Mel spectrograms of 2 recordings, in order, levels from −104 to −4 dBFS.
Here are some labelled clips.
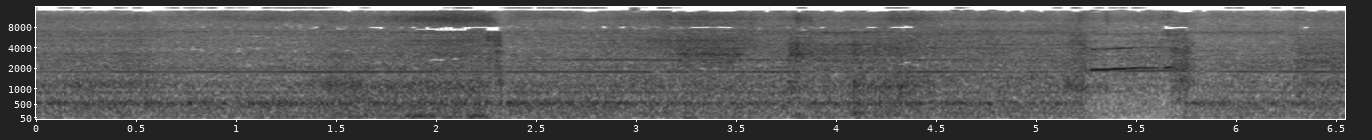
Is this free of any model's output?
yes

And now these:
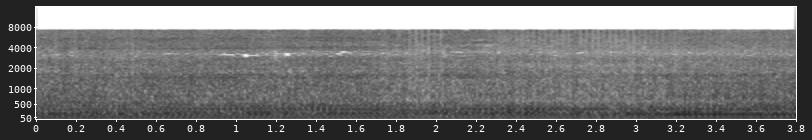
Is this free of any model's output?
yes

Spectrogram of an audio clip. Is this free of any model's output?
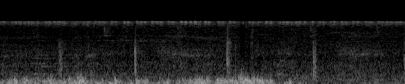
yes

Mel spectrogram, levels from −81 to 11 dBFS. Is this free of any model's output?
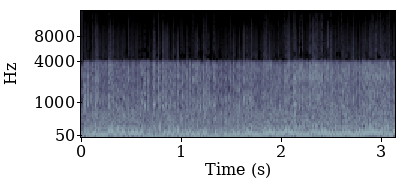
yes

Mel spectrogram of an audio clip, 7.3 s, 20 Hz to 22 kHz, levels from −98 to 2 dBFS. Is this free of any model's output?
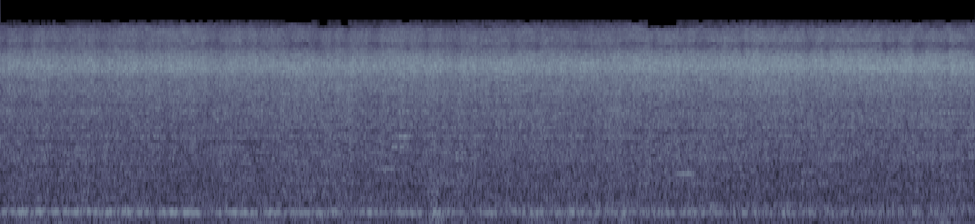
yes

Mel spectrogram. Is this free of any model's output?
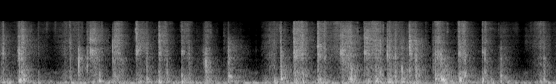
no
